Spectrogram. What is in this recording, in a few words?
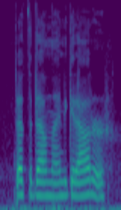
English do you have to; spontaneous speech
